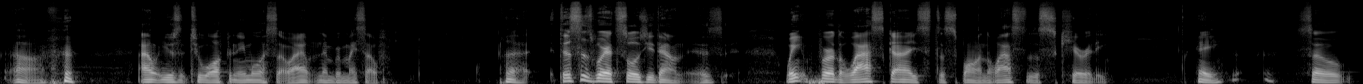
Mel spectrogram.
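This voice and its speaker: New england guy with a bit of a lisp, kinda low voice, got a cold, rambly game walkthrough. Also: no room sound, clean studio sound. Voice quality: slight lisp. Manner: relaxed and rambling, many "uh"s and restarts. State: has a cold, clearing his throat. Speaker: game guide creator. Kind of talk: casual gameplay walkthrough commentary.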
